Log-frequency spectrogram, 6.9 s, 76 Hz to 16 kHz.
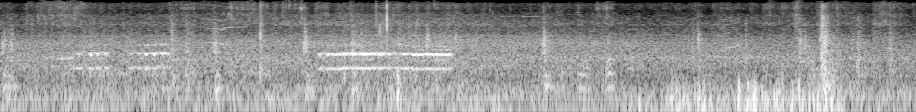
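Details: Backyard chickens on a homestead, recorded April 23, 2024: two short paired clucks early on, then a longer, steady, drawn-out nasal hen call lasting about a second. A constant low rumble of background noise runs throughout, with scattered clicks.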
